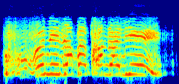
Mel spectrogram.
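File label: French player killed ally mood high; War Thunder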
